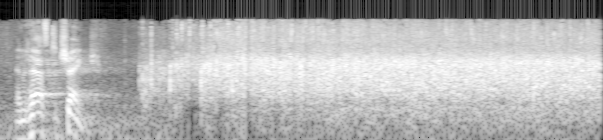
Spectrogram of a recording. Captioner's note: applause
